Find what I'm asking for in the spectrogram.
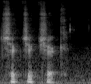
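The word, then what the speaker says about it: Chk Chk Chk: Yeah, I think they pronounce it Chick Chick Chick.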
